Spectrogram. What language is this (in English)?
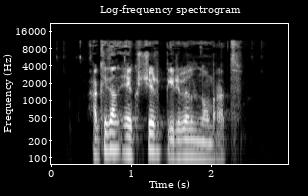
Georgian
